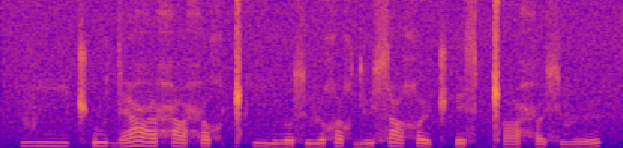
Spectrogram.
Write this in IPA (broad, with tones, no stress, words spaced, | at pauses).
viː˨˩ t͡ʃʼu˨˩dæ˩˥ʕɯ˩˥ħɑ˨˩ ħo˨˩χǁʰiː˨˩ lo˨˩svy˩˥χ ø˨˩χdy˩˥sɑ˥˨ χø˥˨t͡ʃʼe˥˨s ǁɑ˩˥ħø˨˩s vø˩˥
